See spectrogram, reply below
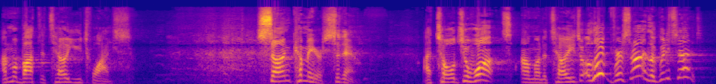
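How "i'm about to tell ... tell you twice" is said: low, stern, scolding fatherly voice. Acting out Paul as a dad calling his son over: dad telling his son off. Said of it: "This is him being dad going".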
